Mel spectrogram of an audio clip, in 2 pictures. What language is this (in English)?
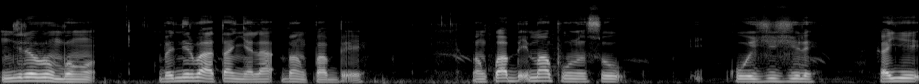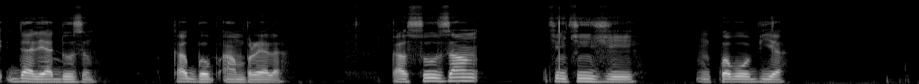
Dagbani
